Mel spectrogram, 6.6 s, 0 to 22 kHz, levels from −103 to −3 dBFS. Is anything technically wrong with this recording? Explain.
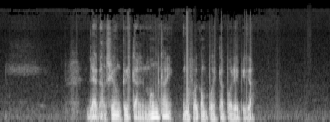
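Yes, there's AAC frame loss with concealment in two spots in this speech: 3.89 to 3.92 s, which fits a single dropped frame, and 6.15 to 6.22 s, which sounds like about three in a row. The decoder papers over each gap by reusing the last good spectrum with altered phase or smoothed energy, so you get a brief smeared, noisy or phasey patch instead of a clean dropout. The second one is longer.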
